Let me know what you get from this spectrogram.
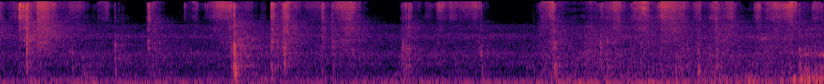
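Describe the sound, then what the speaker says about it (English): A deck of game cards is shuffled at close range in a tabletop board game, giving a quick series of soft riffling flutters and light snaps, faint and unaccompanied by talk. "Let's shuffle this deck here."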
